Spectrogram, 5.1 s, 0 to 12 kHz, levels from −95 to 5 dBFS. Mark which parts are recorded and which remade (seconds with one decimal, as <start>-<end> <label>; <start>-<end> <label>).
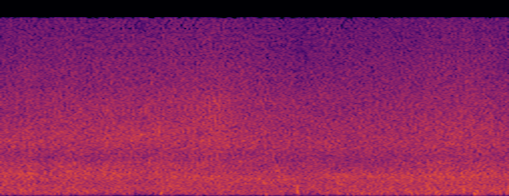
0.0-0.8 recorded; 0.8-3.6 remade; 3.6-5.1 recorded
